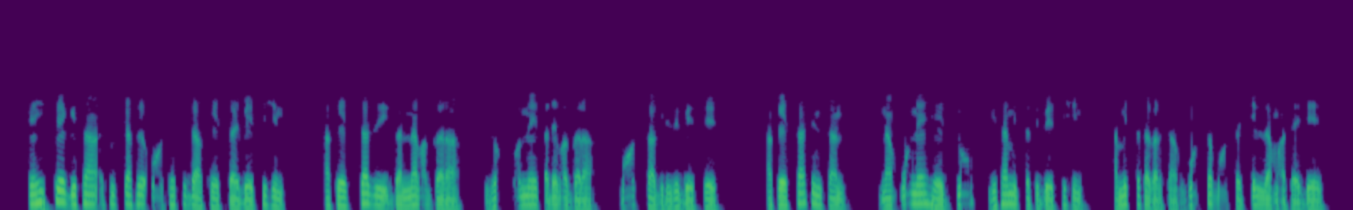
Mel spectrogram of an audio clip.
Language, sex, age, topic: Gamo, male, 18-24, government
